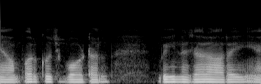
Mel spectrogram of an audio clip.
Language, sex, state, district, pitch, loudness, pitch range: Hindi, male, Uttar Pradesh, Shamli, 115 Hz, -17 LUFS, 110-120 Hz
